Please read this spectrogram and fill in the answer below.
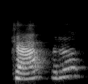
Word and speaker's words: cara: Então cara é uma coisa, cará que é uma raiz é outra. Então agora já mudou a forma de pronunciar, mudou também a sílaba tônica e mudou a palavra.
